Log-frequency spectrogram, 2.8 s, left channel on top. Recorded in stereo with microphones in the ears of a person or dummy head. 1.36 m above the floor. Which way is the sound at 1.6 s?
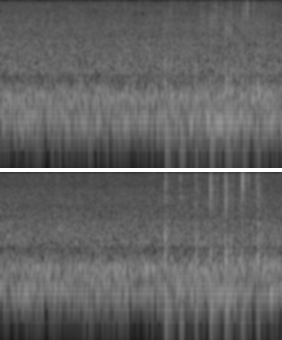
80° right.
